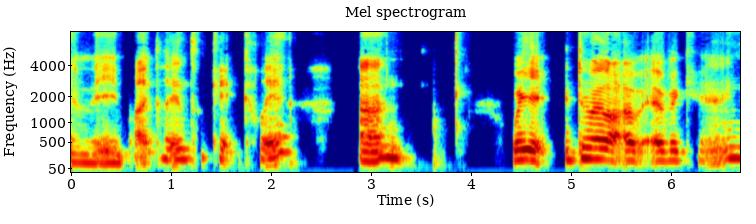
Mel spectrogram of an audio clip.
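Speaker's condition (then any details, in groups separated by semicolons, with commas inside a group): Cerebral palsy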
